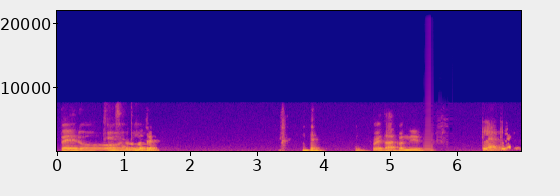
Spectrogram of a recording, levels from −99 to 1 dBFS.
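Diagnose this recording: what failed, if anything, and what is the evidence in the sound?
Two short dips in the voice point to call processing. The first runs from 1.1 to 1.37 s and pulls the level down by about 10 dB. The second, at 1.53 to 1.58 s, is brief but deeper, roughly 15 dB. This is speech suppressed in double talk, likely from an echo canceller that heard both sides at once and turned the near talker down with the echo.

From 5.5 to 5.94 s the voice turns into a stiff, metallic buzz near 188 Hz. It still tracks the speech loosely. This is robotic sound from repeated short buffers, at the driver or buffer stage or in the network jitter handling. Audio arrived too seldom, so a short slice was replayed in place of most of the real signal. A 188 Hz buzz fits a repeat of roughly 5.3 ms, likely one small buffer looping.

From 6.63 s to the end, a second copy of the voice trails the first by 272 ms. 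It is about as loud as the direct speech. This is echo leak at the call-processing stage. The far end likely played the call on a loudspeaker. Its echo canceller failed to remove what its microphone captured, and the delayed copy came back. The lowest bass is still trimmed, as the call's microphone processing normally shapes it.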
